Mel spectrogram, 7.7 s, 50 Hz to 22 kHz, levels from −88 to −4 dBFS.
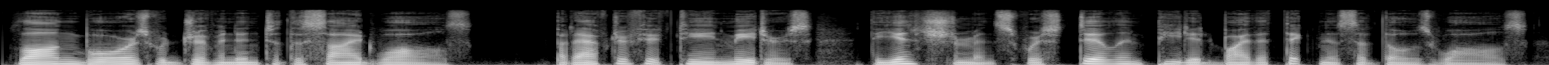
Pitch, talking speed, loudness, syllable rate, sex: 105 Hz, 180 wpm, -22 LUFS, 5.4 syllables/s, male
